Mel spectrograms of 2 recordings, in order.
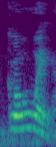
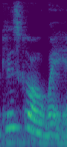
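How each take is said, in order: First: Much louder, firm "Go away"; strict command. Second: Said in the usual way. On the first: Retold or imitated. Strict mother sending her husband away, much louder. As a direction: order him out, no discussion. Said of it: "I had to be very strict". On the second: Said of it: "So I said to her, my husband".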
